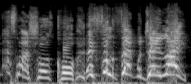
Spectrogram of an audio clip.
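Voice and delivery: ordinary talk

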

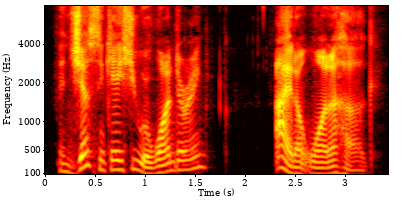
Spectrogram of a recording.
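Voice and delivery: fast, high, loud retort; indignant. A narrator's reading. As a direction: rattle off a huffy rebuff. Grumpy Hank rebuffs the lizard.

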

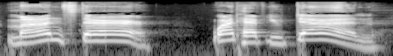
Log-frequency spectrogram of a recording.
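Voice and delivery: high tiny terrified shriek; shrieking in terror. Acted. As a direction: shriek it like a tiny scared creature. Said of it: "A tiny voice shrieked in terror".

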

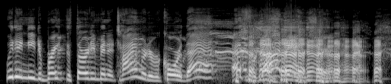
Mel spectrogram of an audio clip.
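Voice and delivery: high, loud, laughing through the words; cracking up while firing back; laughing retort. Retold or imitated. To Jose about the camera timer, laughing.

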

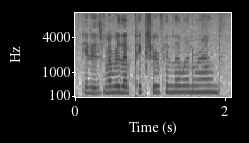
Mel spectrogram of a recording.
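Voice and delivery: normal talking voice

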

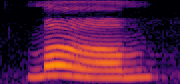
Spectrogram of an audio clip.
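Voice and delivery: loud, high call; crying out. A narrator's reading. Snip calling to Mom in frustration, crying out. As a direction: cry out for mom. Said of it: "cried Snip".

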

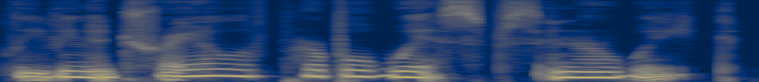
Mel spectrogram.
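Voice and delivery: ordinary delivery

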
